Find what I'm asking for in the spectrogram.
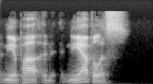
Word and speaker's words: Neapolis: I was listening to the Neapolis. Did I say that right? That album. – Yeah, you did. You did. Yeah.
